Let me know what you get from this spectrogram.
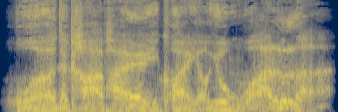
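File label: Male, Chinese; LowCards; Lich; zh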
